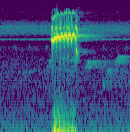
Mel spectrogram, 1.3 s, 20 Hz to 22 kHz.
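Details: Blue-crowned hanging parrot in training as a decoy lure bird, recorded 28 July 2021, gives one piercing high-pitched note lasting about a quarter second, slightly wavering, with a soft low knock underneath and a faint trailing echo.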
